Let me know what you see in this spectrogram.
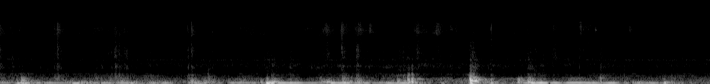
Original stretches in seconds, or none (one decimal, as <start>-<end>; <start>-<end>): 0.0-2.6; 3.3-4.1; 5.9-7.1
